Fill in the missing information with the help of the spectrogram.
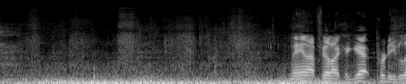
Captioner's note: snow crunching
